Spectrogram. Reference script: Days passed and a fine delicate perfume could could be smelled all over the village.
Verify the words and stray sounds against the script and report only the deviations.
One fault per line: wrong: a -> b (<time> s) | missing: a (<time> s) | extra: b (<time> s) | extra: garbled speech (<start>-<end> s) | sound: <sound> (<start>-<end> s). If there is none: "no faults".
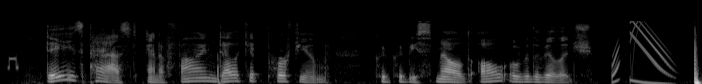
sound: chirp (6.1-6.8 s)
